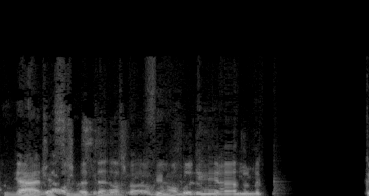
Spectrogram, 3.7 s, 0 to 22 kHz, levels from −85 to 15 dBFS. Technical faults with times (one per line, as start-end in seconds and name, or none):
0.00-0.09 echo leak
0.10-0.18 speech suppressed in double talk
0.43-1.29 echo leak
0.48-0.84 speech suppressed in double talk
1.78-1.90 echo leak
2.05-2.74 repeated stalls (stutter)
2.74-3.67 call audio freeze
